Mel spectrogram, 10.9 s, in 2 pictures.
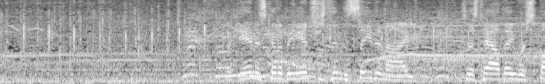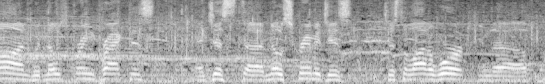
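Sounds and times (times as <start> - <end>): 
stadium crowd cheering: 0.0 - 10.8
speech: 1.8 - 10.8.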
